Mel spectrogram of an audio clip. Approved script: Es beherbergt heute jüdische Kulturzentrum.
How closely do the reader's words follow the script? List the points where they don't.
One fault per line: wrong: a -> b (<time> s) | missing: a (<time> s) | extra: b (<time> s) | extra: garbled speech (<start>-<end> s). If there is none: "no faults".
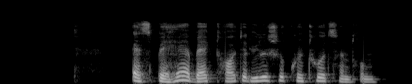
no faults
